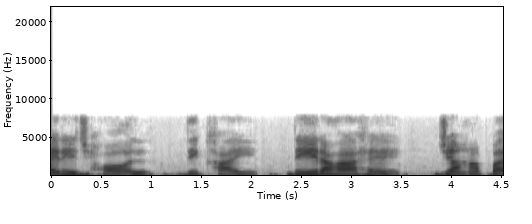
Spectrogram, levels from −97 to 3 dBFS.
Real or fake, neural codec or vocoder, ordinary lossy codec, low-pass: fake; codec, 16 kHz, 2 kbps, FunCodec, trained on Chinese and English, 25 frames a second; none; none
